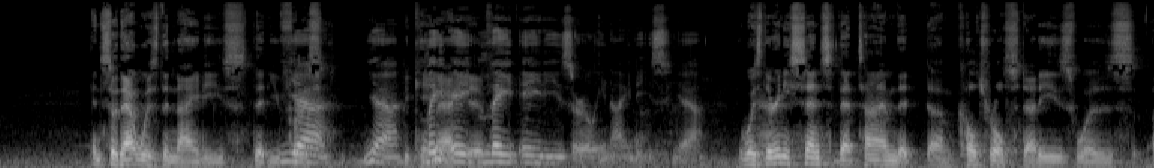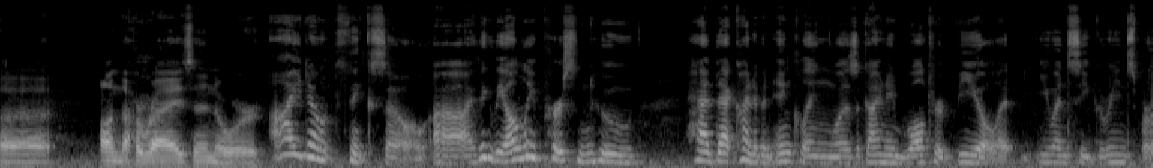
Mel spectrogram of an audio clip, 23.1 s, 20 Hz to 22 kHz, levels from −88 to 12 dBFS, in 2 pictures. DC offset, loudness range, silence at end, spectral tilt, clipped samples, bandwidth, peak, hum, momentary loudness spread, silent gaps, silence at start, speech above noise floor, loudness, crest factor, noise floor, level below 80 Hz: under 0.1%; 5 LU; 0 s; -5.5 dB/octave; under 0.1%; over 20 kHz; -8 dBFS; none; 13 LU; none; 0.05 s; 20 dB; -29 LUFS; 22 dB; -49 dBFS; -50 dBFS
